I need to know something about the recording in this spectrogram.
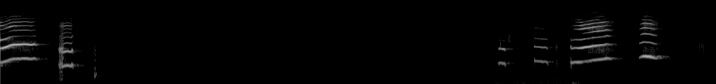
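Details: Akita puppy, a breed that is a national natural monument of Japan, whimpering in brief high squeaks and one longer whine, separated by several seconds of silence.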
